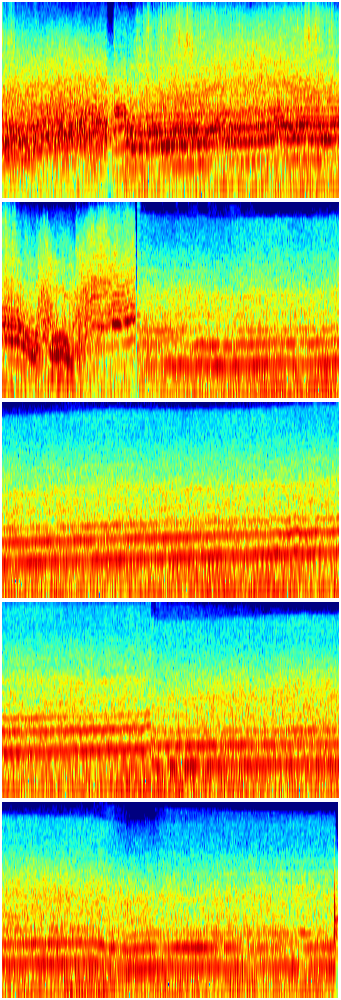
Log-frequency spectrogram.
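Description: Race cars in a racing video game roaring close together, engines whining and shifting pitch as they accelerate, with a brief burst of tire noise early on before a long sustained engine drone; a commentator's voice appears in places.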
